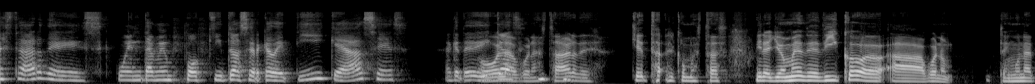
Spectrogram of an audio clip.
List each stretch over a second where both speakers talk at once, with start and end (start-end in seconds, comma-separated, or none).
none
